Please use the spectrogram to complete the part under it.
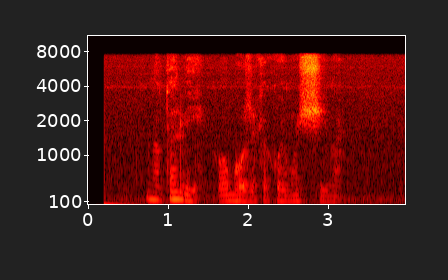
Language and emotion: Russian, neutral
